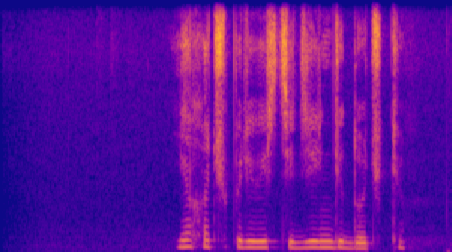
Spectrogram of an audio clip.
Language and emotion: Russian, neutral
